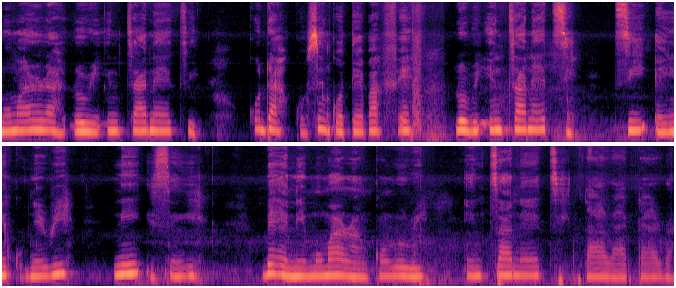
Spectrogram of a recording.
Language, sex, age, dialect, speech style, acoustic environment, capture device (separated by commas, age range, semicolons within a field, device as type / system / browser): Yoruba, female, 25-34, Nigeria - Lagos Yoruba, focused, silence, mobile / Linux / Chrome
